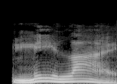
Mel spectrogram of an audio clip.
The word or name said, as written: mylai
